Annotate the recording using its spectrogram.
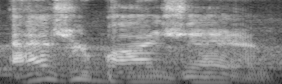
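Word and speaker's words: Azerbaijan: The prop pronunciation of the country is called Azure Baijan.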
